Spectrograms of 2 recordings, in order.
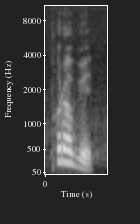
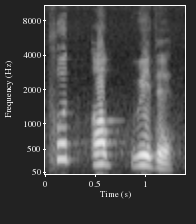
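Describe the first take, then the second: First: The words run together in an American way. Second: Each word is said clearly and separately.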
